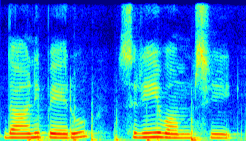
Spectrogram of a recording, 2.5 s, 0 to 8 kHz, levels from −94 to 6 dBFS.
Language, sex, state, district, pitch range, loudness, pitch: Telugu, female, Andhra Pradesh, Annamaya, 215-235 Hz, -13 LUFS, 225 Hz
